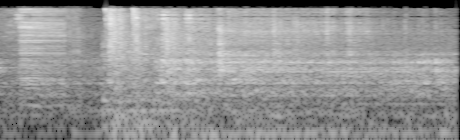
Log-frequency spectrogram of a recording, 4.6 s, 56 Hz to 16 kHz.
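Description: A video game train on a PS4, a steady rumbling rail roar that jumps louder after about a second and continues with faint clattering mechanical detail.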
